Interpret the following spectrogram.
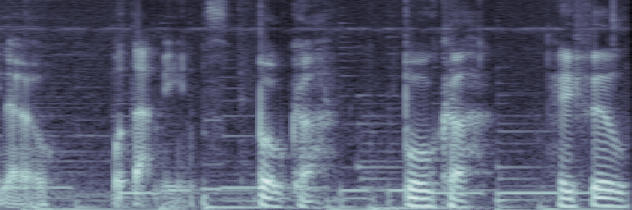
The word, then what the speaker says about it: bokeh: Bokeh. Hey Phil, bokeh. Bokeh. I actually don't know how to pronounce it. I call it bokeh. In Japanese they would say bokeh, so it's pretty much the same.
